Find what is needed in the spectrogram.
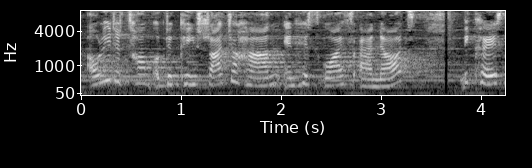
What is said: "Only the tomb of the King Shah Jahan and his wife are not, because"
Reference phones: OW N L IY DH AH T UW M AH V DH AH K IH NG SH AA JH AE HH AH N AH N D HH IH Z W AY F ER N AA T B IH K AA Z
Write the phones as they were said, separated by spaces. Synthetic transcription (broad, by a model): OW N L IY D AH T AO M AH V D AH K IH NG S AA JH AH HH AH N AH N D HH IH S W AY F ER N AA T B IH K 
